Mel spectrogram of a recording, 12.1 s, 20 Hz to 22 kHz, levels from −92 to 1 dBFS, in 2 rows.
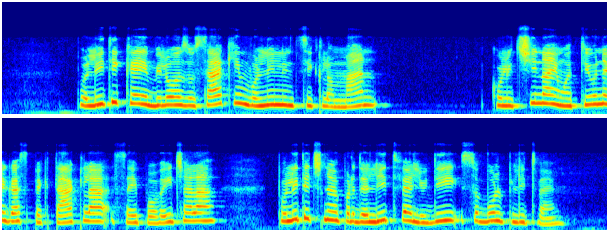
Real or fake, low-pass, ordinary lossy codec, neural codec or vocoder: real; 7.2 kHz; Opus, 32 kbps; none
